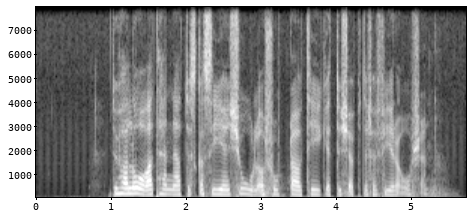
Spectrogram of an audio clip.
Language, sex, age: Swedish, female, 22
